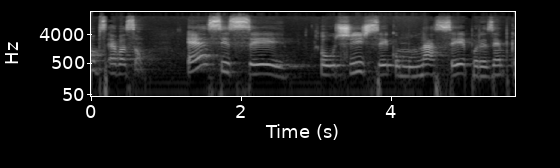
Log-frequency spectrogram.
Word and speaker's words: nascer: O SC e o XC, eles são dígrafos. Então, na verdade, o que você tem são dígrafos, duas grafias, né, duas letras, mas com um só som.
